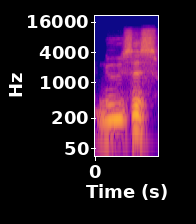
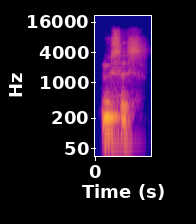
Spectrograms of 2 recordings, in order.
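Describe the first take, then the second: First: The middle consonant is a buzzing Z sound. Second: The middle consonant is a hissing S sound. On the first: This is the regional form used in Minnesota. "In some areas in Minnesota, we say Nusis with a Z sound" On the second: This is the regional form used on the plains. "if you go to the plains, you'll hear it with an S"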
